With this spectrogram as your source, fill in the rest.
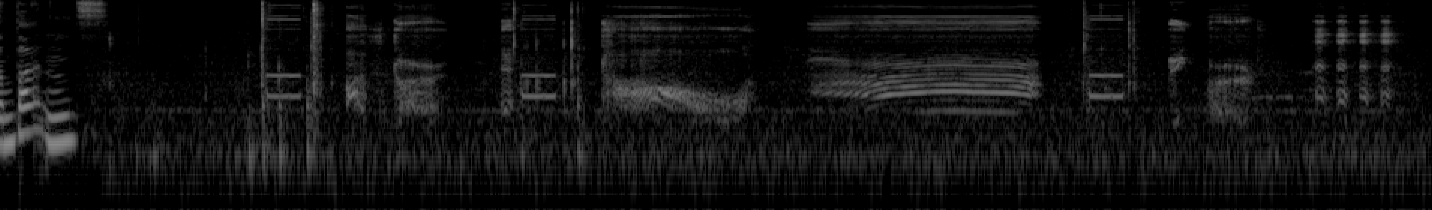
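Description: A toy phone plays short electronic beeps and a jingle.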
